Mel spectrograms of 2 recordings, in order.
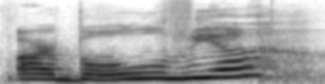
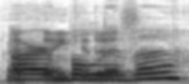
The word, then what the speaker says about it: Arboliva: Arbolivia? Arbolivia. Oh, is that how you say it? Arboliva.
